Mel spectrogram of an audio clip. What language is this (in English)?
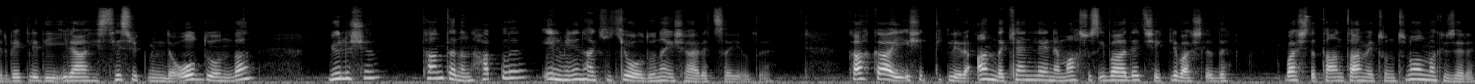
Turkish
